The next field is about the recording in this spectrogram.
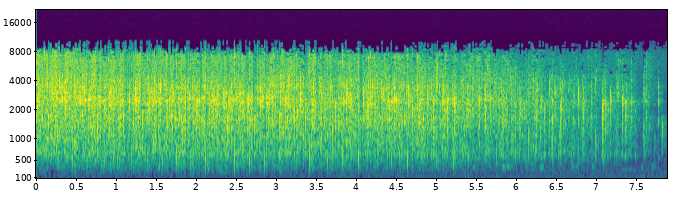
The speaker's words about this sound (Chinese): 今天我们市长呢特别到会场，我们请他来跟我们致辞，请大家有热烈的掌声。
